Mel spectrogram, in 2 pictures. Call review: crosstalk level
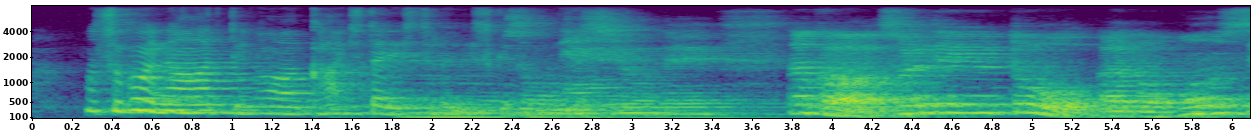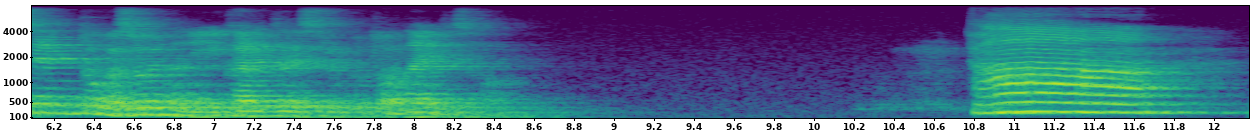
present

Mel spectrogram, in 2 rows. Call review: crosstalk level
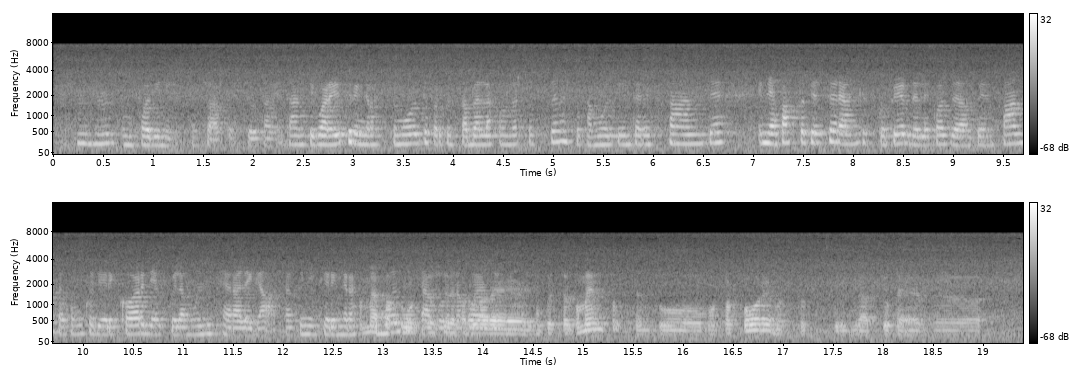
present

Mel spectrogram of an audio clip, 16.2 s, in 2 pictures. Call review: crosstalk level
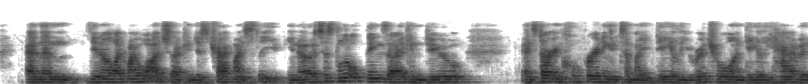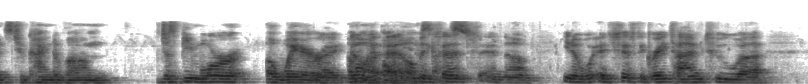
present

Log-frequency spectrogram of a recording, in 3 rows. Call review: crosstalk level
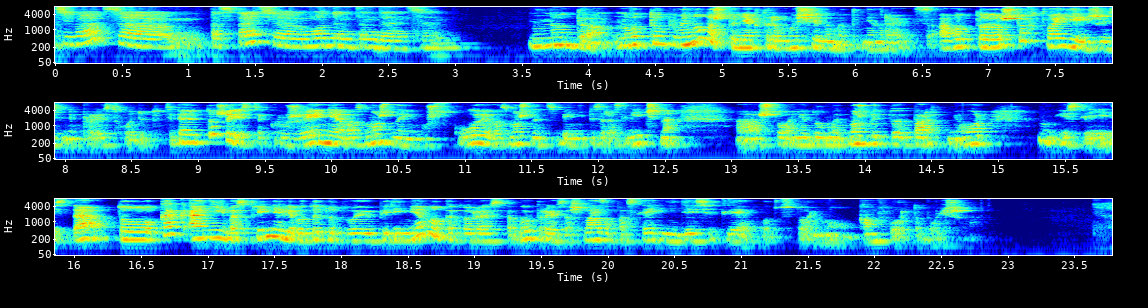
none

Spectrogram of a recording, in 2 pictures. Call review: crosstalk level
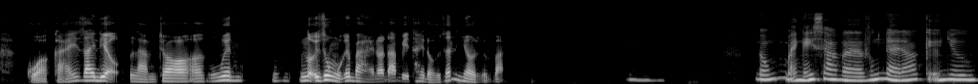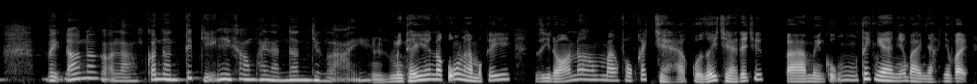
none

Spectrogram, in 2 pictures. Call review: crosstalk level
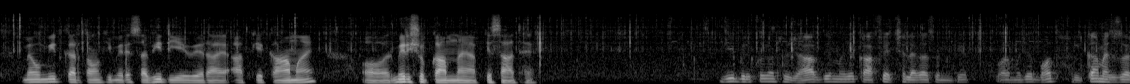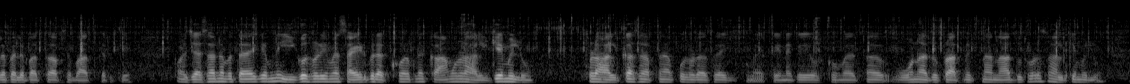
none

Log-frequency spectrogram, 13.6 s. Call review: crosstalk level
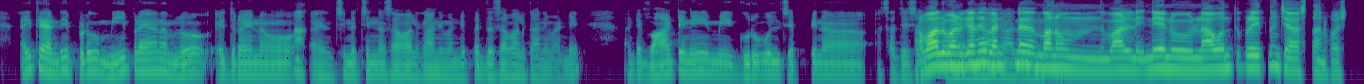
present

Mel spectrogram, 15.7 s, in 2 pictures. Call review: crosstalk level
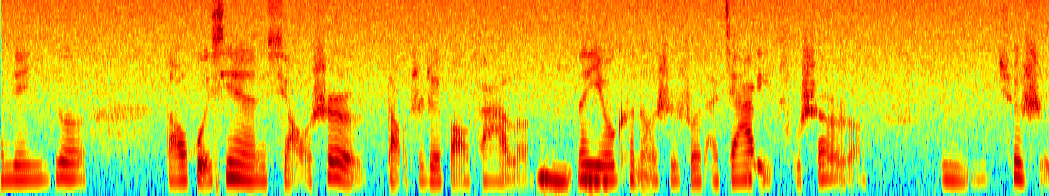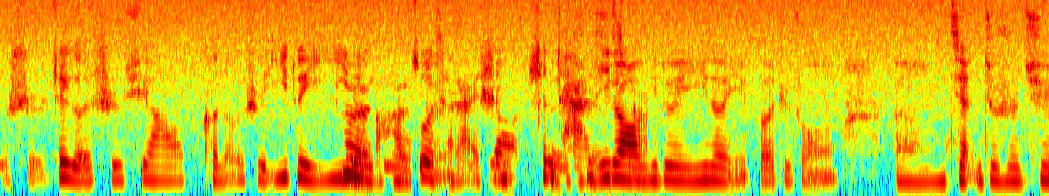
present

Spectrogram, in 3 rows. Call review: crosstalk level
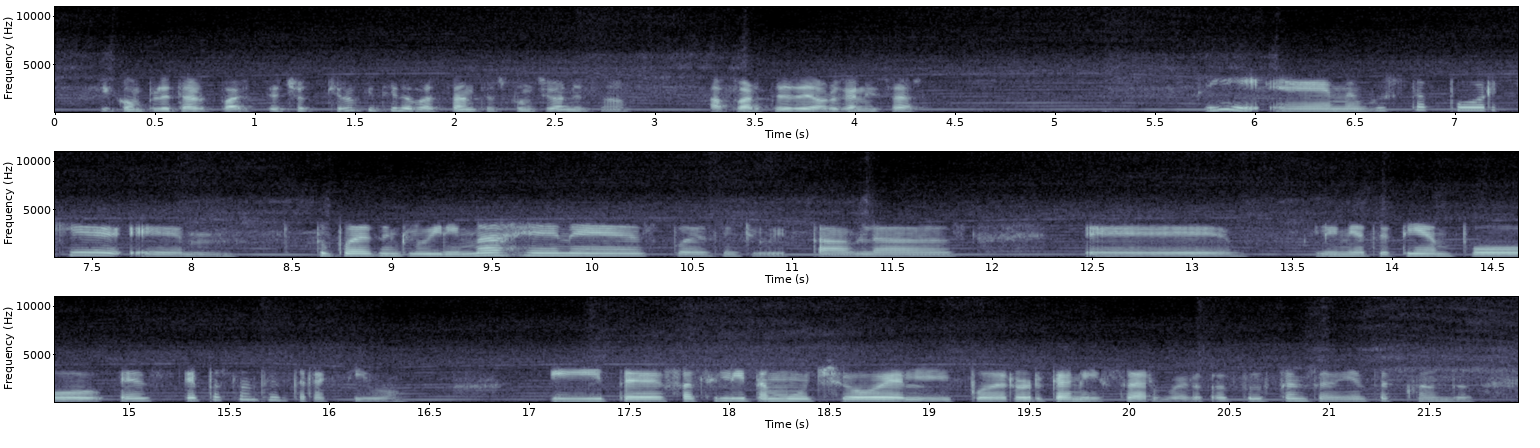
none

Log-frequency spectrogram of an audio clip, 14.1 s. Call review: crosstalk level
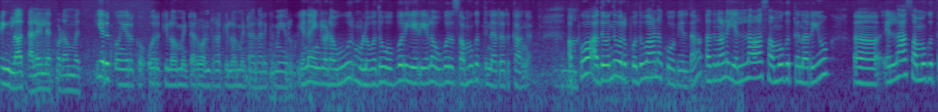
none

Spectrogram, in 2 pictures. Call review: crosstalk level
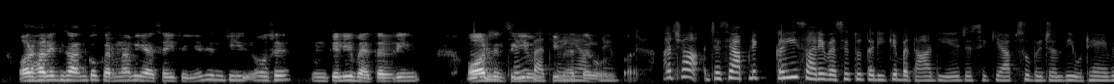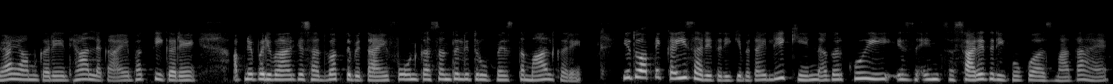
present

